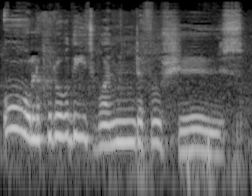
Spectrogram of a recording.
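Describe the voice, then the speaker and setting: A woman's voice: medium pitch, lively intonation, measured pace, noisy background. A woman reading a children's story aloud, addressing young listeners simply and directly like a primary teacher.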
